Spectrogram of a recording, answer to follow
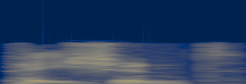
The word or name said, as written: patient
